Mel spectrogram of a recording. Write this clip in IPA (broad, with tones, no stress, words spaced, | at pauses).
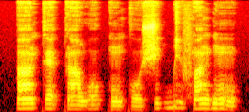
ã˧ kɛ˨kã˨ wo˧kũ˨ko˨ ʃi˨˦ɡ͡bi˦˨fã˨˦ ɡ͡bũ˦˨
